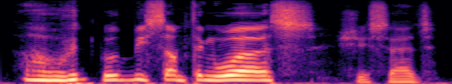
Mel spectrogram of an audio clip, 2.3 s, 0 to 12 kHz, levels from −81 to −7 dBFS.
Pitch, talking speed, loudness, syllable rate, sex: 160 Hz, 210 wpm, -16 LUFS, 6.2 syllables/s, male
